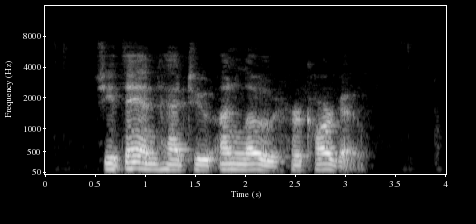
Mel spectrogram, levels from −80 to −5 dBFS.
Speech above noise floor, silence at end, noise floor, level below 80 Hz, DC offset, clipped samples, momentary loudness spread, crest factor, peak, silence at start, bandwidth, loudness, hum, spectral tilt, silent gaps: 53 dB; 0.85 s; -71 dBFS; -62 dBFS; under 0.1%; under 0.1%; 9 LU; 14 dB; -6 dBFS; 0.55 s; 6.8 kHz; -19 LUFS; none; -9 dB/octave; none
